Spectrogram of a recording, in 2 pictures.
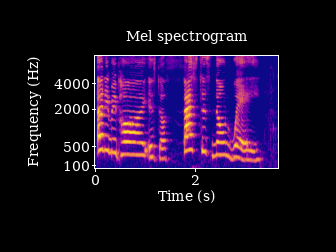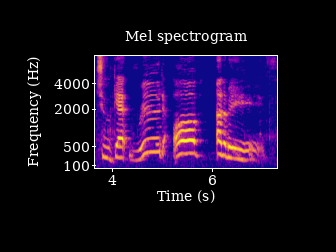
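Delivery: loud, slow, dramatic dad; hammed-up father proclaiming; dad's voice. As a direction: proclaim it like a legend. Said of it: "he said".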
